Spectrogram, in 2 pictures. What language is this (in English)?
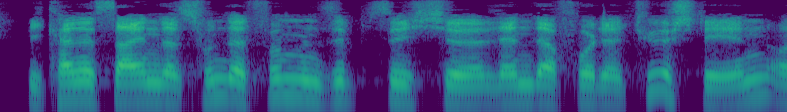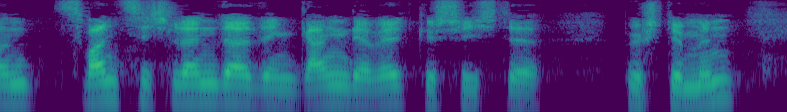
German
